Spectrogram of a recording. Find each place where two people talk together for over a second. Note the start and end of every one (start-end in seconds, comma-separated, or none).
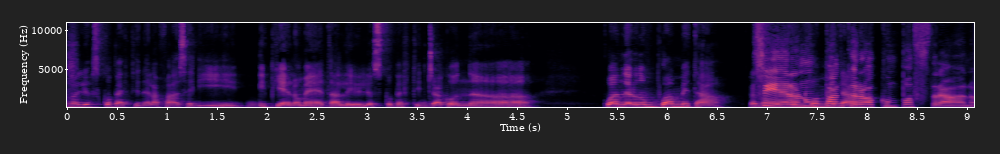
6.8-8.1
